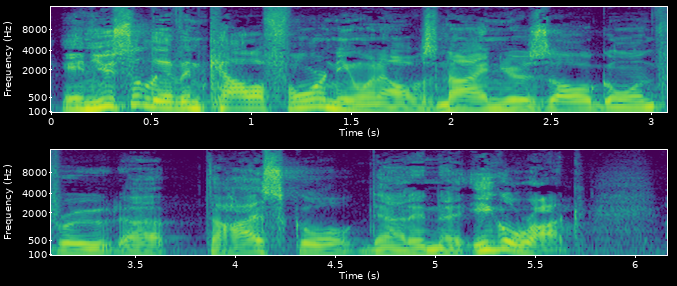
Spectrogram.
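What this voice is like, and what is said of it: Slight Tennessee Southern accent. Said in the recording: “a little bit of a Tennessee accent ... It's just that southern thing going on.”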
